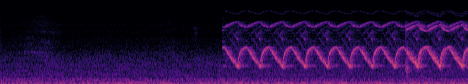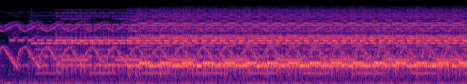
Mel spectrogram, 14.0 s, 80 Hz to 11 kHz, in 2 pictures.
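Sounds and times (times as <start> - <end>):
electronic siren yelping: 3.4 - 14.0
steady tones: 7.0 - 14.0.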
